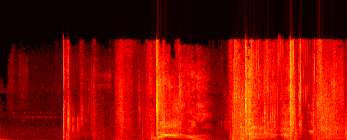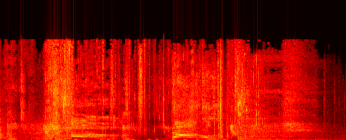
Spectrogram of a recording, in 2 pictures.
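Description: Bodies scuffle and thud in a struggle.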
